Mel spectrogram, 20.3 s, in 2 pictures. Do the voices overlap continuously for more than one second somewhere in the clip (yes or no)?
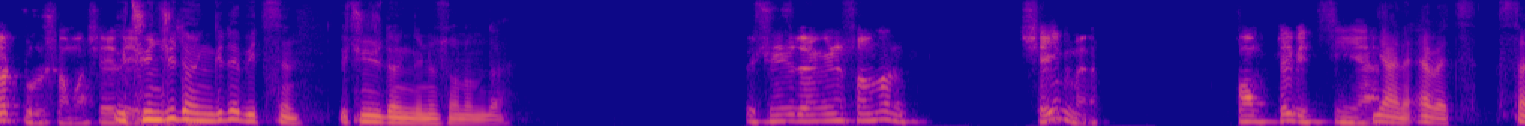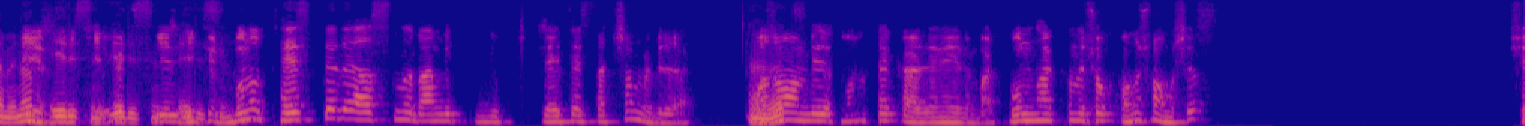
yes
